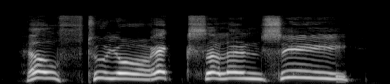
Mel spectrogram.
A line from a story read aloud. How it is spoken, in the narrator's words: The regiment roared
